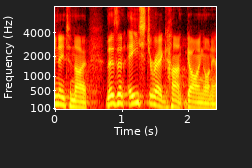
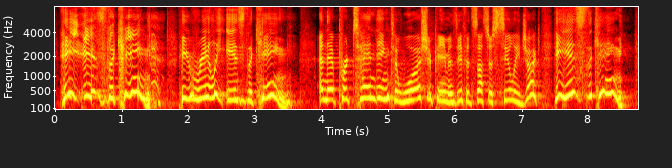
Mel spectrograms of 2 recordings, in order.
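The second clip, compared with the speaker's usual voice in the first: fervent exclamation; 12 semitones higher than usual. Real, not acted. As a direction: proclaim it with passion, stretching each word. Preacher's climax on irony.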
